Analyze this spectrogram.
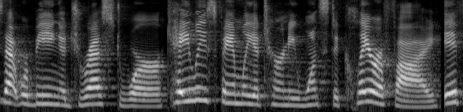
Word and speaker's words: Kaylee: was very disrespectful that the judge got Kaylee's name wrong. The judge did call Kaylee Kayla, which I was even surprised to hear, especially since this is such a well-known case.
